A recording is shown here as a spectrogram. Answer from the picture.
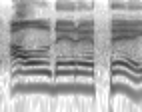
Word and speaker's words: Alderete: Ini bacanya kayak gimana, boy? Alderete atau Alderet gitu. Halo Michael Krisna. Welcome, welcome. Baik bro kabarnya. Alhamdulillah. Indonesia udah ada apa tuh? Udah ada darurat takabur. Alderet, oke bacanya Alderet ya.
